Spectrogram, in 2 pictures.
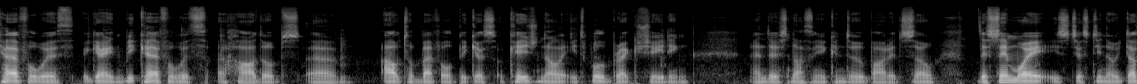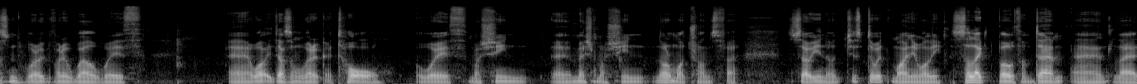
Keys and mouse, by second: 0.4 click, 0.8 shift+click, 1.7 g, 3.2 click, 3.6 KP_5, 4.6 KP_5, 5.8 shift+click, 6.4 click, 8.7 KP_5, 9.5 KP_5, 10.2 click, 12.5 h, 12.9 click, 13.5 click, 14.3 KP_5, 15.4 KP_5, 16.9 click, 17.4 shift+drag, 20.8 shift+click, 20.8 q.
